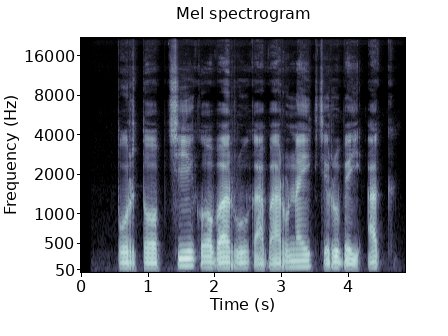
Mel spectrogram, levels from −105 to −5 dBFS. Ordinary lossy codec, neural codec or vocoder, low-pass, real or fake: none; none; none; real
